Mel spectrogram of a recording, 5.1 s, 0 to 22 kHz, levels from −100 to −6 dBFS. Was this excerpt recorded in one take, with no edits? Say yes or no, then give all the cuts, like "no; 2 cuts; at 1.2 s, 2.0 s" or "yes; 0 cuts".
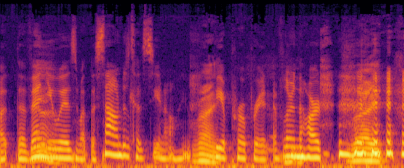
no; 3 cuts; at 1.6 s, 2.4 s, 4.0 s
